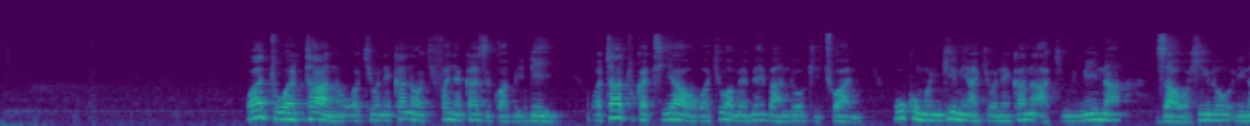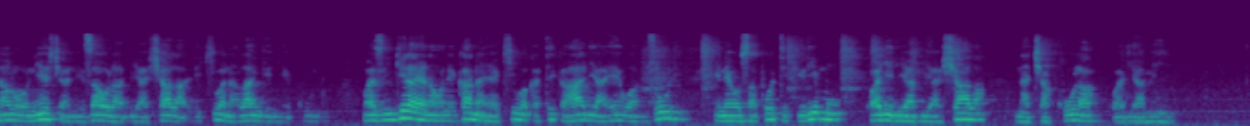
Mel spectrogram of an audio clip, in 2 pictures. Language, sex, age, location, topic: Swahili, male, 25-35, Dar es Salaam, agriculture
